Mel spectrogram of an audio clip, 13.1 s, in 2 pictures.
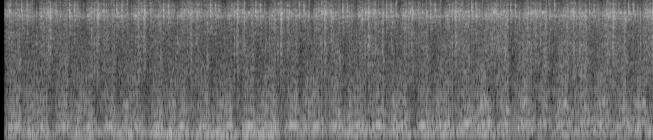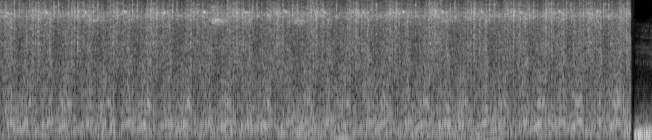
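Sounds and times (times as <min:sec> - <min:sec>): small motor rattling: 0:00.0 - 0:12.9.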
